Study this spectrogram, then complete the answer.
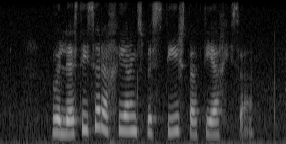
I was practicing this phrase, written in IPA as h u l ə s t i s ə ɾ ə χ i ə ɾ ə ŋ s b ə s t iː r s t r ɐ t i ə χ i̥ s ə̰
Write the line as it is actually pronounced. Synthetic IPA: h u l ə s t i s ə ɾ ə χ i ə ɾ ə ŋ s b ə s t iː r s t r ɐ t i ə χ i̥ s ə̰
